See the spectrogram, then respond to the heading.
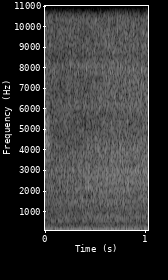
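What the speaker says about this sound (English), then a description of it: "That, my friends, is the sound of a happy new engine, or a happy engine with a brand new carburetor on it" A 1967 AMC Rambler Rogue engine fitted with a new Holley 1931 carburetor idles steadily, a loud, even low rumble close by with no voices over it.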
